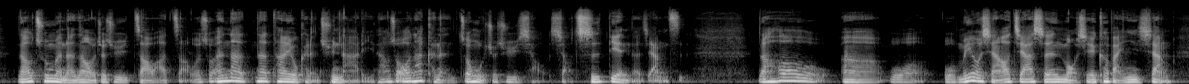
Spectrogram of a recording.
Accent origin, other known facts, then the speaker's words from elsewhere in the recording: northern Taiwan, Taiwan; moved away as an adult; also born or lived in Hualien; 我都是在北部长大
